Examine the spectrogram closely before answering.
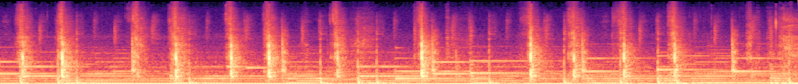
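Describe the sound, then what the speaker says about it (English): Knife chopping vegetables for an aloo beans curry on a cutting board, a steady series of sharp, close taps spread evenly across the stretch with no talking. "we just chop it up all the way through"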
